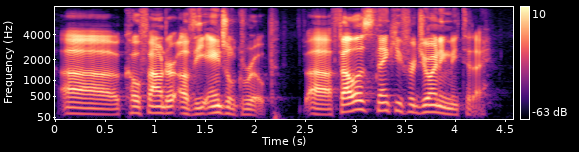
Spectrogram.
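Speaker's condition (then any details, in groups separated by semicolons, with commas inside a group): No condition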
